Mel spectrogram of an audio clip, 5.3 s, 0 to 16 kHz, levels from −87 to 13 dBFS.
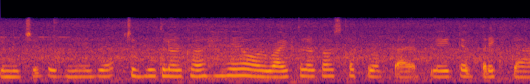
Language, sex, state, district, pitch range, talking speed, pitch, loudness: Hindi, female, Bihar, Kishanganj, 235-260 Hz, 260 wpm, 250 Hz, -16 LUFS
